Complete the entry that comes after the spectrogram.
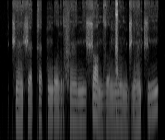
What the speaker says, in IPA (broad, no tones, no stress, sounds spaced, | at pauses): t͡ʃ æ̃ ʃ æ k æ k ŋ o r f æ̃ ə̯ n i ʃ ɒ n z o ŋ͡ǁ õ n d͡ʒ æ̃ t͡ʃ i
